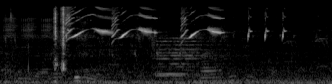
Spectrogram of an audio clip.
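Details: European goldfinch from Parachinar singing: a brief series of high, whistled notes that rise and fall, with a few sharp clicks before and after.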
